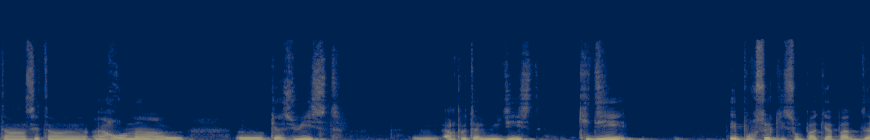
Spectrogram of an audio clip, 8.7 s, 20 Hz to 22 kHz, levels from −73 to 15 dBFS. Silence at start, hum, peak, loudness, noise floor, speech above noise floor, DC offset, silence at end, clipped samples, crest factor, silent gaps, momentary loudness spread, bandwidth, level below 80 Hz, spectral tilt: 0 s; none; -4 dBFS; -19 LUFS; -57 dBFS; 39 dB; under 0.1%; 0 s; under 0.1%; 16 dB; none; 11 LU; 16 kHz; -62 dBFS; -8 dB/octave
